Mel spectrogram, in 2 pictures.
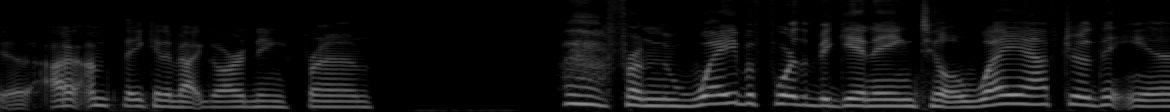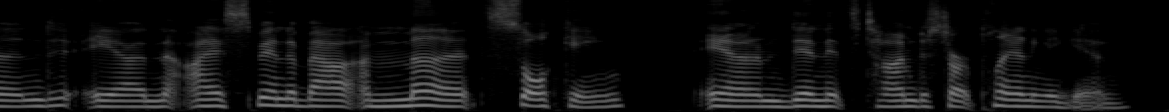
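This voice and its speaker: In a Southern US accent, a woman speaks at a fairly slow pace. The very clean recording has a silent background and a dry, close sound with no echo. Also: medium pitch for a woman, ordinary pitch variation. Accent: Southern US drawl. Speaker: homesteader, podcast host. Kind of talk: podcast monologue. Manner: casual, straightforward, humorous.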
